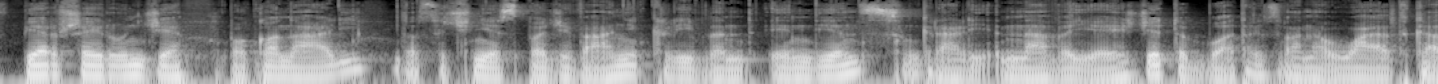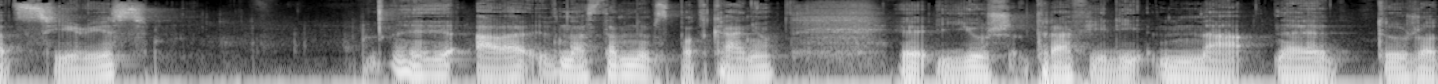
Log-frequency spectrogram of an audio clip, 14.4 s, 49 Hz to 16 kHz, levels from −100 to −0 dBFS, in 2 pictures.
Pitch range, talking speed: 75-85 Hz, 105 wpm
